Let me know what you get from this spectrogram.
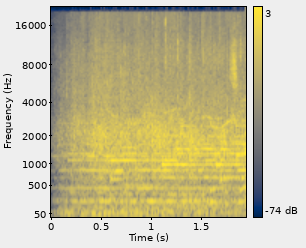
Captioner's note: applause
